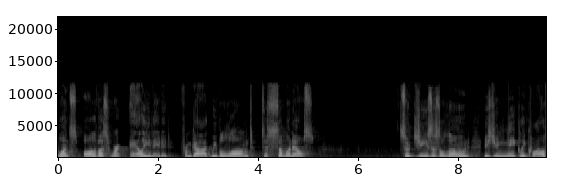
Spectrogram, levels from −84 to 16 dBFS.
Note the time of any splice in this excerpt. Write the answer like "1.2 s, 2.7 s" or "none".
3.0 s, 6.6 s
